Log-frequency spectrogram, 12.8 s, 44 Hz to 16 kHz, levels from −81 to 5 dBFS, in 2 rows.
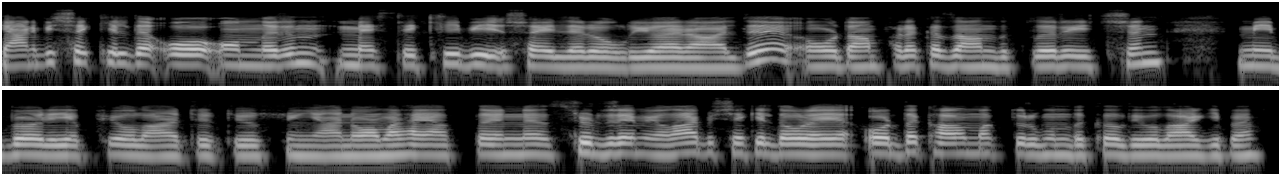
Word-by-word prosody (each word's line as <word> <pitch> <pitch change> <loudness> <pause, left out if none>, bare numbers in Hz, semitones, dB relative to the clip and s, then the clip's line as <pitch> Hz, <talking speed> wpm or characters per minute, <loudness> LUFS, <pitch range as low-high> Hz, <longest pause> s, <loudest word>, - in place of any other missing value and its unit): Yani 185 +1 +1
bir 230 - -1
şekilde 225 -3 +1
o, 200 +1 +1
onların 195 +3 0
mesleki 190 +2 -1
bir 190 -4 +3
şeyleri 170 -1 +1
oluyor 165 +1 +1
herhâlde, 165 - +2
oradan 175 0 0
para 180 +1 -2
kazandıkları 175 -1 0
için 205 +6 -2 0.3
mi 180 -2 0
böyle 175 -2 +3
yapıyorlardır 160 -1 -2
diyorsun? 160 +1 -6
Yani 160 0 -3
normal 160 +1 +2
hayatlarını, 170 0 0
hayatlarını 180 -1 -1
sürdüremiyorlar, 185 +1 +1
bir 195 - -9
şekilde 190 -1 -1
oraya, 175 0 +3
orada 195 +1 +2
kalmak 185 -3 -2
durumunda 175 -2 -3
kalıyorlar 170 -2 0
gibi. 165 +1 -3
175 Hz, 145 wpm, -24 LUFS, 165-190 Hz, 0.3 s, bir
